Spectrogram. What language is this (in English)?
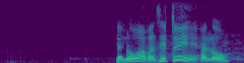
Marathi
